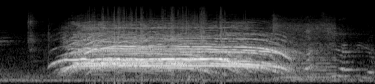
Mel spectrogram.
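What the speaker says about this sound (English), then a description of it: "Listen to that crowd!" School drama audience at a winter play erupts in loud cheering, shouting and whooping for about two and a half seconds, then fades back to quiet.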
